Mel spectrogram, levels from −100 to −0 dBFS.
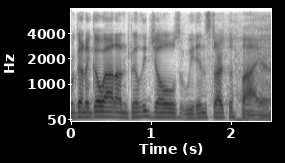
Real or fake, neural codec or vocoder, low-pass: fake; autoencoder, 48 kHz, 32 numbers a frame, DAC-VAE, trained on Japanese speech; 7.2 kHz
